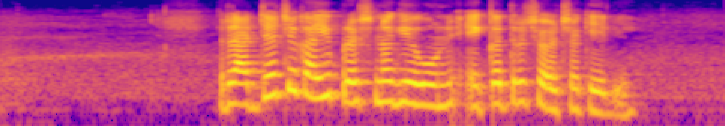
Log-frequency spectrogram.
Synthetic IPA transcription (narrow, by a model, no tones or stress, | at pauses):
ɾad͡ʑjat͡ɕikaɦiːpɾəɕnəɡʱeuːnḛkət̪ɾət͡ɕəɭt͡ɕakelḭː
